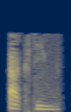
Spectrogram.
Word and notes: acting: ‘æktıŋ

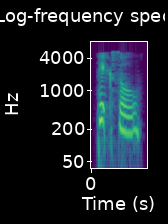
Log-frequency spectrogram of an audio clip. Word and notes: pixel: ‘pıksəl

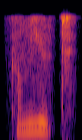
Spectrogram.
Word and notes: commute: kə’mju:t

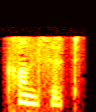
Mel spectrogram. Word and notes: concert: {‘kɒnsərt}

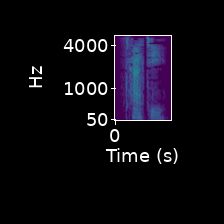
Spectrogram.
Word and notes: tatty: ‘tætı

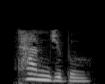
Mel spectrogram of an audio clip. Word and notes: tangible: ‘tændʒəbəl

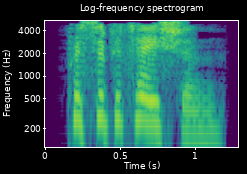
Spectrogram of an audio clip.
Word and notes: precipitation: prı,sıpə’teıʃən

